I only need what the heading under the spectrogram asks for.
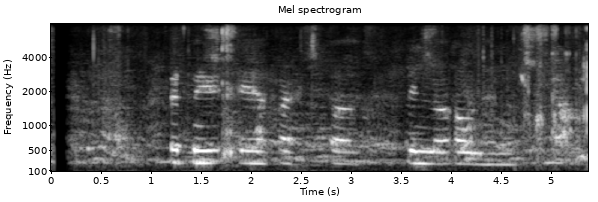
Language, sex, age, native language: Icelandic, male, 12, Icelandic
